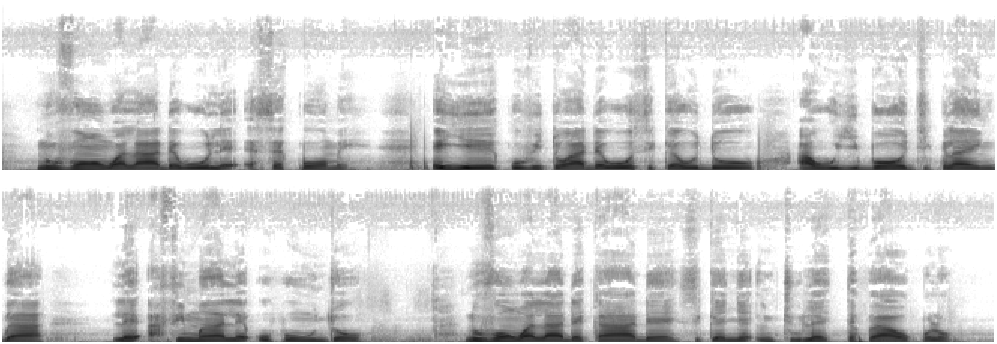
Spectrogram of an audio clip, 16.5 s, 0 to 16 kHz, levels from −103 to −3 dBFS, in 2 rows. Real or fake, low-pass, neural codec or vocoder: real; 14.4 kHz; none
